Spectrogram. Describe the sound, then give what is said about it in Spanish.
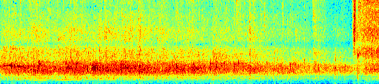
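A crowd applauds steadily for freestyle motocross rider Tatán Mejía, a dense wash of many hands clapping at an even loudness throughout, with no voices standing out. “Un aplauso para él.”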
